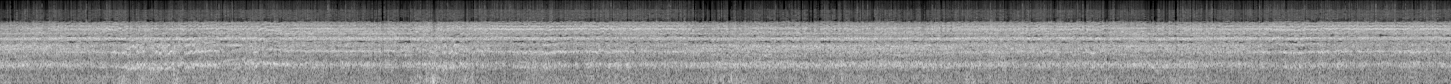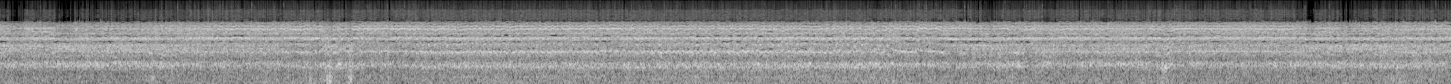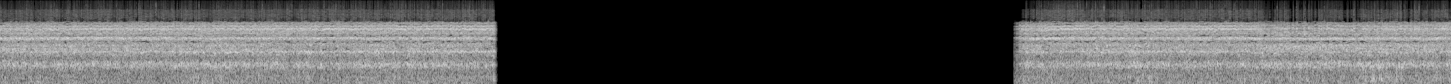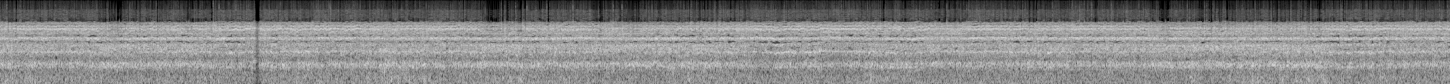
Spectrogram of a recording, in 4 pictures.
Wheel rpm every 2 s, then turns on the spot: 220, 240, 220, 220, 220, 230, 230, 230, 230, 220, 210, 210, 230, 230, 230, 230, 230, 220, 250, 250, 230, 230, 240, 230, 230, 230, 230, 230, 220.
none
